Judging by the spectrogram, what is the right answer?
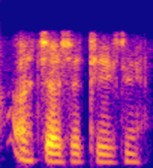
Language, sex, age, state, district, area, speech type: Kashmiri, male, 18-30, Jammu and Kashmir, Ganderbal, rural, conversation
